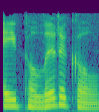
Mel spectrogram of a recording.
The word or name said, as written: apolitical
